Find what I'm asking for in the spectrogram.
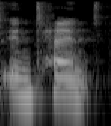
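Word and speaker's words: In10t: It's spelled I-N-10 T, but pronounced Intent.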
